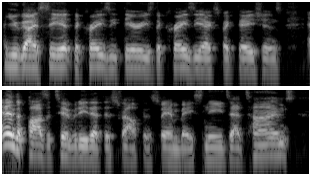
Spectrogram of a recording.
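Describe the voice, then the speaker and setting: Young male co-host, easygoing sports talk, mid-pitched, unhurried. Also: fairly even intonation, fairly bright tone. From half Mexican, half Persian heritage. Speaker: podcast co-host. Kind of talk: casual sports chat.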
